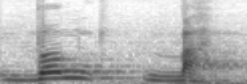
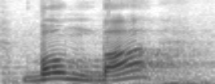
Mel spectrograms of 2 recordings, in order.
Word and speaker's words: bomba: n de manera que los andaluces tendríamos que decir bong va es un imposible fonético lo curioso es que el autor de ese libro dice catedr de fonética y es una barbaridad fonética puesto que nadie puede pronunciar bomba una n tiene que ser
